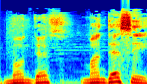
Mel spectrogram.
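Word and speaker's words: Mondesí: How did you pronounce his last name? – Mondesi.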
